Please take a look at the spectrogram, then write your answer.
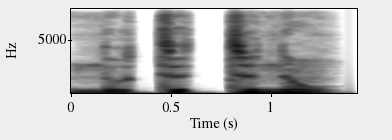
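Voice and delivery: low, hushed inner thought; quiet resolve. Acted. Hypnotist silently addresses the hunted werewolf, quietly resolved.

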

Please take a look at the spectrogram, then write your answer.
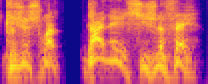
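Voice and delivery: high, loud outburst; defiant shout. A narrator's reading. Gâcheur defying Tic-Tac over the scarf, shouted. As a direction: yell your refusal in outrage. Gâcheur defies the chief's order.

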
